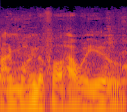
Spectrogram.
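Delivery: very low, soft, calm and serene voice. Describing how people greet others, mimicking them in a put-on low, serene voice. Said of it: "You have that low, serene voice".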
